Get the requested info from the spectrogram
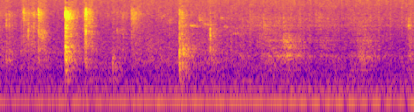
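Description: Steady low hum of an old film soundtrack, with a few sharp knocks about a second in and again near three seconds.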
